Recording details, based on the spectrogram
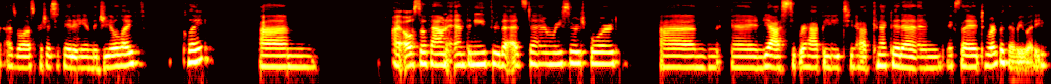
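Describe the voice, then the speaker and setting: A woman introducing herself casually as a team lead on a video call, relaxed and a little unsure. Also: medium pitch, unhurried, no room sound.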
